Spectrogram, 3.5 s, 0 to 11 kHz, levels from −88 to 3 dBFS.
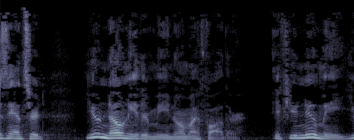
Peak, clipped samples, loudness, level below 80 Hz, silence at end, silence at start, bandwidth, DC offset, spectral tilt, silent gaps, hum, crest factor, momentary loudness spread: -18 dBFS; under 0.1%; -36 LUFS; -82 dBFS; 0 s; 0 s; 11 kHz; under 0.1%; -5 dB/octave; none; none; 20 dB; 17 LU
